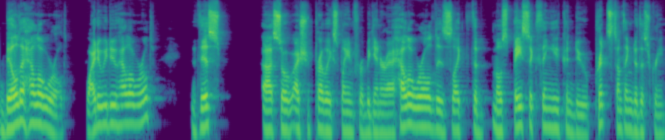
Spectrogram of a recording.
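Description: A man with an unremarkable speaking voice talks at a fairly quick pace and a fairly high pitch with ordinary pitch variation, on a very clean recording with a silent background. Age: 20s. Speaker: self-taught Android developer and teacher. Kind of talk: interview.

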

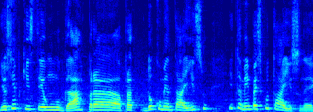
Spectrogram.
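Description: Using very wide pitch swings, a man talks at a fairly quick pace in a high pitch. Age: 20s. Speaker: podcast co-host. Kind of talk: casual chat.

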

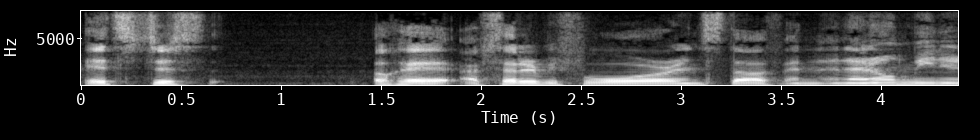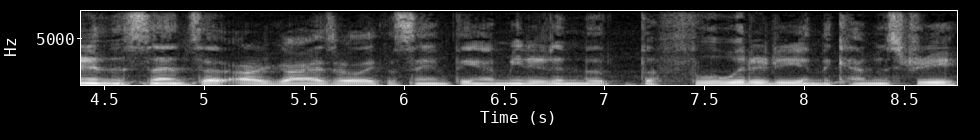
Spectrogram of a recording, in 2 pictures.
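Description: Fairly quick in pace, a man speaks at a medium pitch with fairly even intonation. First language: Spanish. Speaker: soccer podcast co-host. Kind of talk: casual chat.

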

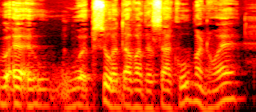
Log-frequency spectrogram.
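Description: A man's fairly high voice with a dark, mellow tone and vocal fry, at a moderate pace with ordinary pitch variation. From Portugal, Canas de Senhorim (Viseu). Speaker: retired villager sharing memories. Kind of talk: oral history interview.

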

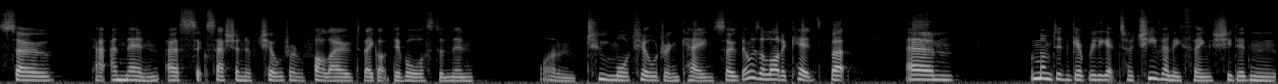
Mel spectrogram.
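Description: On a very clean recording with a silent background, a woman with a Southern English accent speaks at medium pitch and a fairly slow pace, her intonation fairly even. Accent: southern English, sounds posh. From Bournemouth, southern England. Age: 40s. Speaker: stand-up comedian. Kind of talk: casual interview chat, storytelling.

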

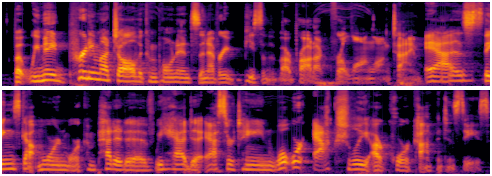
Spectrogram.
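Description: A woman with an American accent speaks at a moderate pace and fairly low pitch in an unremarkable speaking voice. Her loudness swings widely. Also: lively intonation. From Wisconsin (Waukesha, near Milwaukee). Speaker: business development executive, former manufacturer. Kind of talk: casual interview.

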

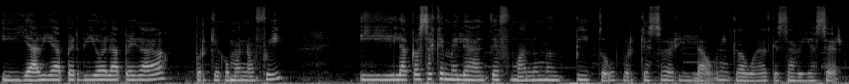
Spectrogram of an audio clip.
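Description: A woman speaks at a moderate pace with a dark, mellow tone and a somewhat breathy quality. Her intonation stays fairly even. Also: medium pitch for a woman. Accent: Chilean. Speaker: podcaster. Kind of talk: casual chat.

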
